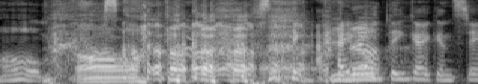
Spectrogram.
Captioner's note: laughs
